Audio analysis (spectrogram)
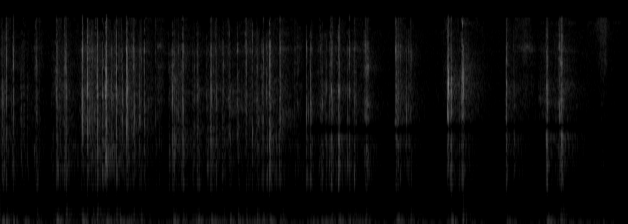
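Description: A black plastic HyperX Alloy Core gaming keyboard, full-size with square plastic keycaps and a foam-dampened case, is tapped slowly with fingertips, partly single-finger presses. Soft, muted clacks come in dense runs and then sparser separate taps, with a low, thuddy body and short dry decay.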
